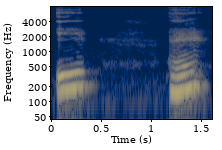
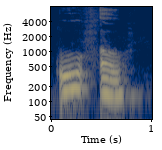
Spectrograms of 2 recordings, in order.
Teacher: ए ऐ का उच्चारण स्थान कंठ तालुप्य होता है और ओ और औ का उच्चारण स्थान कंठोष्ठी होता है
